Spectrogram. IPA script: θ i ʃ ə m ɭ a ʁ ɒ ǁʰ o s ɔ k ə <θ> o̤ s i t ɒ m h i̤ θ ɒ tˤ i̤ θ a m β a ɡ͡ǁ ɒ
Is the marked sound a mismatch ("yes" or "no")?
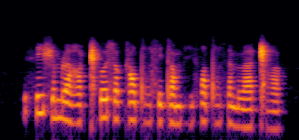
yes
